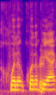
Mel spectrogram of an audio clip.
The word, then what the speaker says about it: Quinnipiac: The latest poll by that, I can't pronounce it, Quinnipiac? Quinnipiac, yep.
